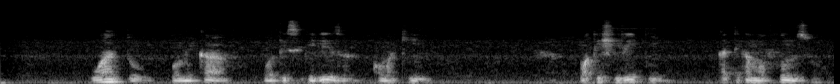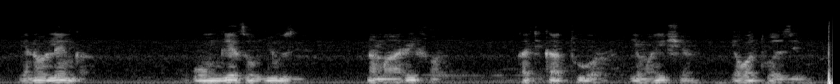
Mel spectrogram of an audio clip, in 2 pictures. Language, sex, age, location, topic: Swahili, male, 18-24, Dar es Salaam, education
